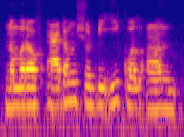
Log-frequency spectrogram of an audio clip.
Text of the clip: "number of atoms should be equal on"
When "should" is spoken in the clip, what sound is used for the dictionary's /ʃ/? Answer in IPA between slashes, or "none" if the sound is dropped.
/ʃ/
